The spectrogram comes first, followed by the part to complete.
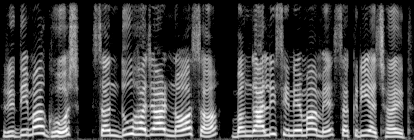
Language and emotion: Maithili, neutral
